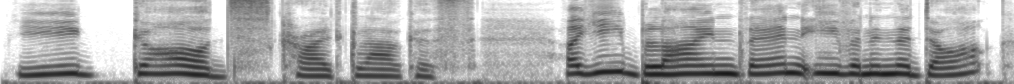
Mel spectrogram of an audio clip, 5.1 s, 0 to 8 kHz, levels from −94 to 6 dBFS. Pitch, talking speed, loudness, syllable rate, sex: 245 Hz, 140 wpm, -15 LUFS, 3.5 syllables/s, female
